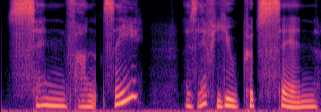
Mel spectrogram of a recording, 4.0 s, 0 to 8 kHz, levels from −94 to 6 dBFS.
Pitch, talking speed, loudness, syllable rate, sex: 190 Hz, 105 wpm, -19 LUFS, 2.6 syllables/s, female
